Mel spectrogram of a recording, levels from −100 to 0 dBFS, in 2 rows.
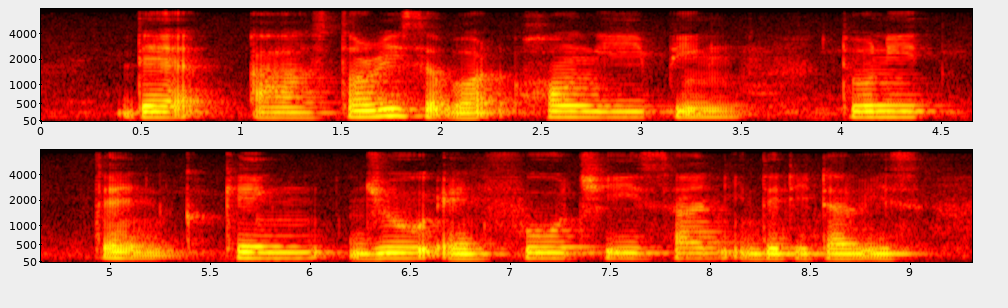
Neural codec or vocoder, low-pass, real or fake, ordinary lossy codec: none; 7.2 kHz; real; none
